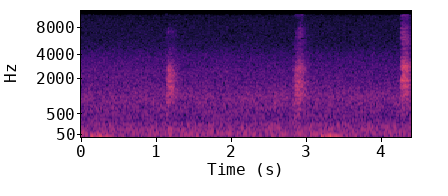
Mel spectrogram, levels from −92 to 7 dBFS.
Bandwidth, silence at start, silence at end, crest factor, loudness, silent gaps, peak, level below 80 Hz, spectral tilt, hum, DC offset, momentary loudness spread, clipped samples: 11.5 kHz; 0 s; 0 s; 26 dB; -40 LUFS; none; -14 dBFS; -52 dBFS; -2.5 dB/octave; none; under 0.1%; 9 LU; under 0.1%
